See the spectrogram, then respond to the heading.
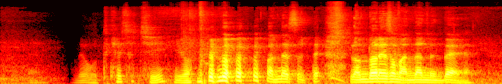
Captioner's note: laughing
